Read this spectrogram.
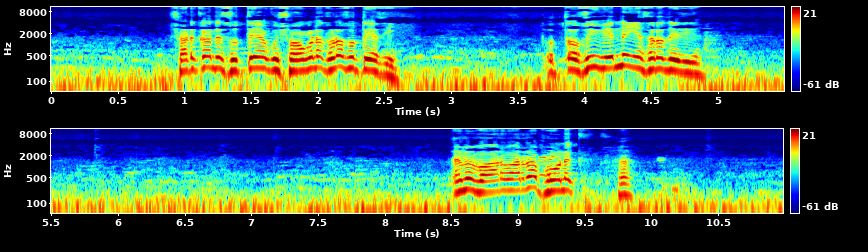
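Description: A man speaks close by in short bursts, with pauses between.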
